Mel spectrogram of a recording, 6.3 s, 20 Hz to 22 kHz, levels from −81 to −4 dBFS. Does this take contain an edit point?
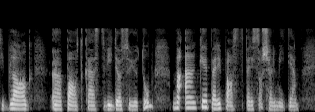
no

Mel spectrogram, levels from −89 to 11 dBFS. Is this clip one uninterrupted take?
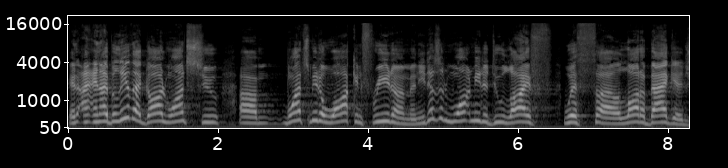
no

